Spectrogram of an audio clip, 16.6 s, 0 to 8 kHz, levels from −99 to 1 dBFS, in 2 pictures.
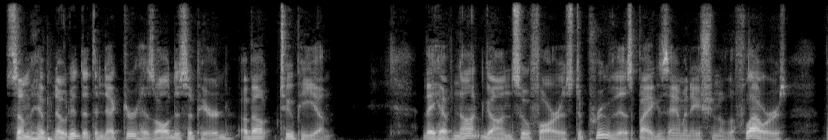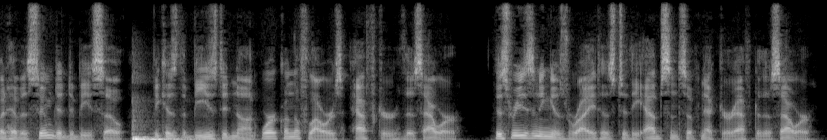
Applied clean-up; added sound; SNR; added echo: neural mask model DeepFilterNet 3.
